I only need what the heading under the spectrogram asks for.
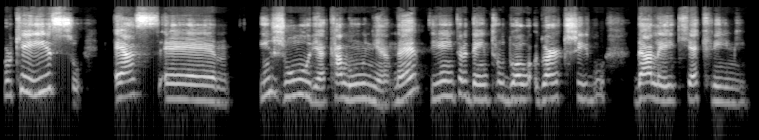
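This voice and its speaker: A Brazilian woman with a slightly high voice recounts her own story in an emotional personal testimony. She speaks firmly and fairly loudly, with frequent hesitant restarts. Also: unhurried. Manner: firm, rather loud speaking voice. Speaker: church member giving testimony.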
